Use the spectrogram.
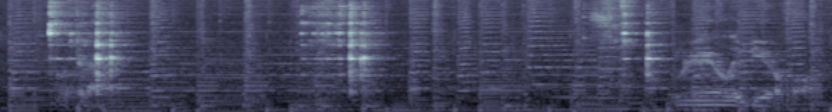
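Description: Zucchini bread batter is mixed by hand in a bowl, with irregular clinks and taps of a utensil against the sides and soft scraping between them, all up close.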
